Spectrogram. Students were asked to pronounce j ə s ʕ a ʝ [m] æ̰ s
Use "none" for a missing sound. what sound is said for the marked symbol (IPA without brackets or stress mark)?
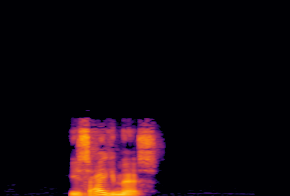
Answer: m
